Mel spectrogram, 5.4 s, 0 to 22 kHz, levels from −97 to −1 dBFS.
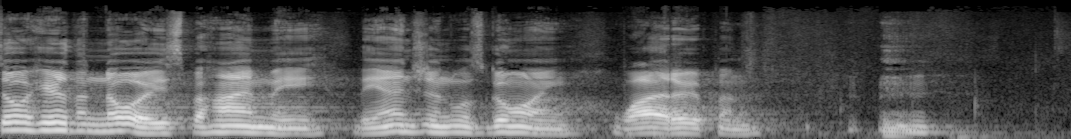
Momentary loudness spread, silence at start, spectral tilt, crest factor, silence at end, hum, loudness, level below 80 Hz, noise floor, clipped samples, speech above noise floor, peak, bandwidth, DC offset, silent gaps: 15 LU; 0 s; -5.5 dB/octave; 18 dB; 0.55 s; none; -19 LUFS; -52 dBFS; -53 dBFS; under 0.1%; 34 dB; -2 dBFS; 16.5 kHz; under 0.1%; none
